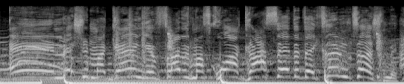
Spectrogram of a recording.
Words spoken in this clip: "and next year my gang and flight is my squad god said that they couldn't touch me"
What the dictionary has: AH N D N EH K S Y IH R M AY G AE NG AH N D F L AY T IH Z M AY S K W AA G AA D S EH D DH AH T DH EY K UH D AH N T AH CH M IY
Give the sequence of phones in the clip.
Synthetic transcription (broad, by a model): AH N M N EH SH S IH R M AY G AE NG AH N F AY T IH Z M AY S K W AA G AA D S EH D DH AH T DH EY K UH D N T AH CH M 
